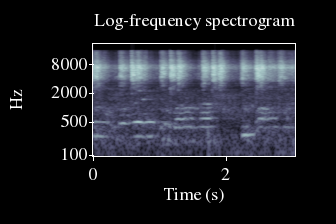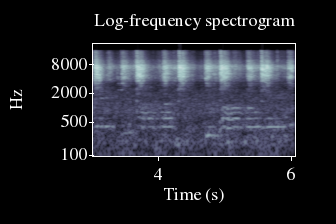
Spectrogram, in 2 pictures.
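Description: Kumeyaay bird song: men's voices singing a repeating melody in unison, over hand rattles shaken in a steady beat.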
